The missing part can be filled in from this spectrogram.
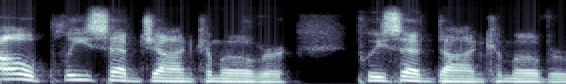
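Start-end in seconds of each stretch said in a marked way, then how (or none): none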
